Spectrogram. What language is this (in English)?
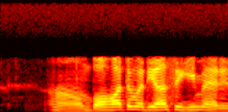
Punjabi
